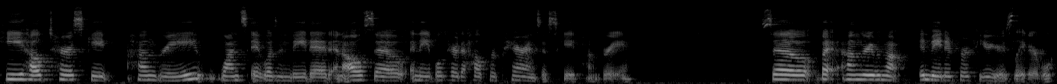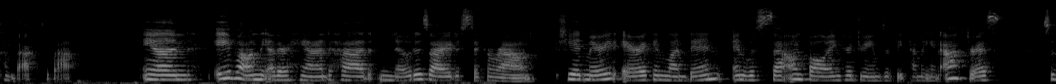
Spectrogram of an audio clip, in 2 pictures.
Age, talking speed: 20-39, 185 wpm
